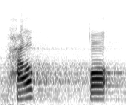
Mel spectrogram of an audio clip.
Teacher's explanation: cara bacanya disempurnakan tasydidnya dulu kemudian baru diiringkan dengan pantulan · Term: qalqalah akbar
